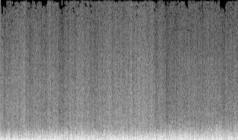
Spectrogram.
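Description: Steady wind rushing over the microphone of a boat under way, with the low drone of its motor underneath; a faint steady hum fades out about half a second in.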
